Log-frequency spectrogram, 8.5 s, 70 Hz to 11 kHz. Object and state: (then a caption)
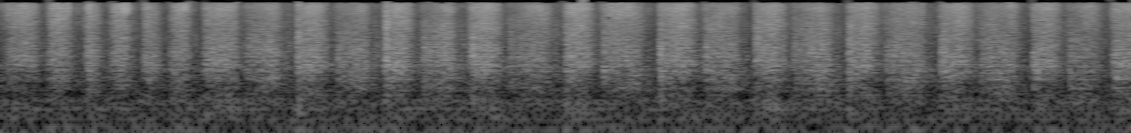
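Woven pile rug being scrubbed wet. A long-handled wooden-block bristle brush is scrubbed back and forth across a flat rectangular woven pile area rug that is soaked and foamy with soap suds, lying on a plastic sheet. A steady, rhythmic wet swishing repeats at about 90 strokes per minute, each pass a bright, raspy bristle rub over a low, soft background.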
